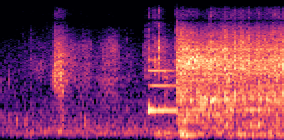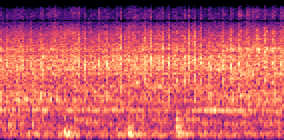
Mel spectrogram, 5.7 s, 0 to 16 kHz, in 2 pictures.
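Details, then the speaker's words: 2021 Hellcat Redeye V8 removed for a test-fire, no cooling connected, no gas in it. Starter turns the engine at a fast, even beat but it never catches; crank no start, out of fuel (fuel added afterward). "Well, that's fine. Stuff happens. Sometimes it doesn't fire right up. It needs fuel. So it needs fuel."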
